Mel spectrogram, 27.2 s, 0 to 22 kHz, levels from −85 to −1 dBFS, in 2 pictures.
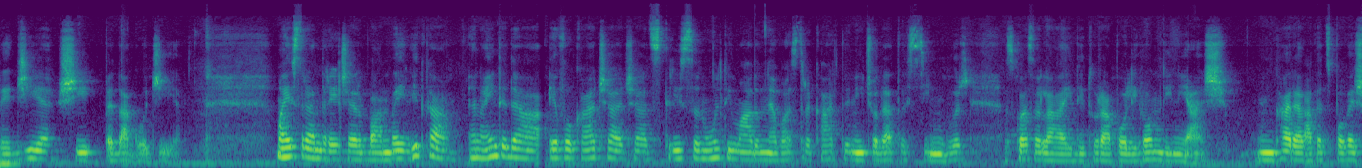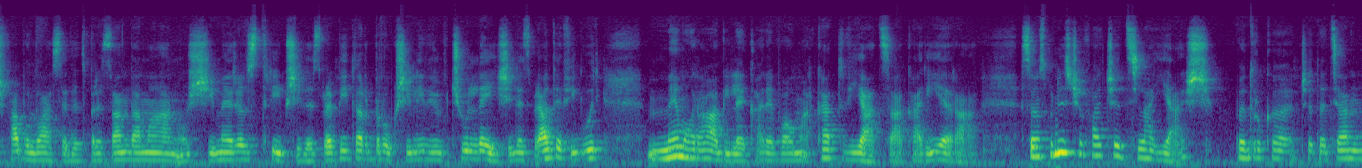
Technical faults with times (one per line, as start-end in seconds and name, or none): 3.39-3.43 short concealed packet loss
5.37-5.46 burst of packet loss
7.55 audio missing between chunks
14.40-14.46 short concealed packet loss
17.53 audio missing between chunks
24.18-24.21 short concealed packet loss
